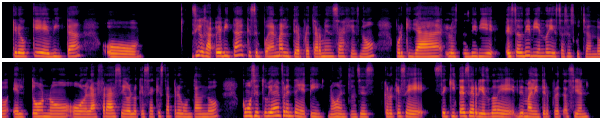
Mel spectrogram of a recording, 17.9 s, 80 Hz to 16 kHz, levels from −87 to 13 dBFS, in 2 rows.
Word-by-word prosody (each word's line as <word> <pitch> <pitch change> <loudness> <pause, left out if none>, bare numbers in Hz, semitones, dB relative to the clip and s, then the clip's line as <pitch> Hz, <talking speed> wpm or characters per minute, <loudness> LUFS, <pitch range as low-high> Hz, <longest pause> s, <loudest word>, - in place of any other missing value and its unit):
creo 220 -1 +3
que 230 -2 +4
evita 210 +5 -1 0.3
o 190 0 +1 0.7
sí, 265 +1 0
o - - +4
sea, 205 -3 +3
evita 235 +5 +4
que 240 - -6
se 230 -1 -2
puedan 210 0 -1
malinterpretar 200 -4 0
mensajes, 210 -1 -3
¿no?, 195 +6 -4 0.3
porque 215 -1 -3
ya 200 +1 +4
lo 215 - 0
estás 205 -1 -7
vivie 215 - -2
estás 225 +2 +4
viviendo, 230 -2 0
y 220 - +2
estás 205 -1 -6
escuchando 185 -1 -6
el 185 0 -2
tono, 195 -1 +1
o 180 -1 0
la 180 +1 +2
frase, 200 +1 +1
o - - +4
lo 185 0 -1
que 185 +1 -7
sea 185 0 -6
que 215 - -8
está 205 0 -5
preguntando, 190 0 -2 0.3
como 240 0 +4
si 240 - +2
estuviera 235 +2 +4
en 260 - +1
frente 240 -3 +1
de 190 -2 0
ti, 190 -1 -5
¿no?, 185 +2 -1
entonces, 185 0 -5
creo 200 -1 -2
que 220 - -1
se 210 - 0
se 220 - -2
quita 220 +1 +1
ese 230 0 +5
riesgo 205 -1 +2
de 195 -3 +1
de 215 - 0
mal 195 -2 +4
interpretación. 185 +1 -4
205 Hz, 185 wpm, -22 LUFS, 190-220 Hz, 0.7 s, ese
